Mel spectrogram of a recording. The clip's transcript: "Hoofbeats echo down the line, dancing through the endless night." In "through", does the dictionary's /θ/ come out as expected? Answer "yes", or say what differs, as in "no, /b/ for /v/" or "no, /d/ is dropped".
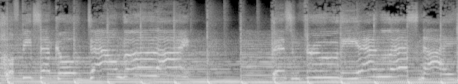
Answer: yes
